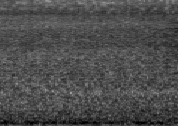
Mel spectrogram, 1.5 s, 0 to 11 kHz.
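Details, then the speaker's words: 3rd-gen Toyota Tacoma (2016–2023, V6 or 4-cylinder) after oil change, 5 minutes warm idle on a cool day: smooth, even low hum, earlier tick gone, maybe slight injector tick; healthy. "purring like a kitten. I mean, I don't know if you can tell on video, but quiet. I don't hear the tick."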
